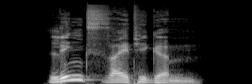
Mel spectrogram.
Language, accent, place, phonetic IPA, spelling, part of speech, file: German, Germany, Berlin, [ˈlɪŋksˌzaɪ̯tɪɡəm], linksseitigem, adjective, De-linksseitigem.ogg
- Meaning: strong dative masculine/neuter singular of linksseitig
